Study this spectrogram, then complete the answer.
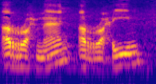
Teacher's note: Maka kena ikhfakan takrirnya, kena kurangkan sedikit takrirnya. Wa tashdidahu, dan tasydidnya mufakhaman dalam keadaan tafkhim lah. · dia hujung lidah tu dia kembali birra mukarraran beberapa kali lah, maknanya dia bergetar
